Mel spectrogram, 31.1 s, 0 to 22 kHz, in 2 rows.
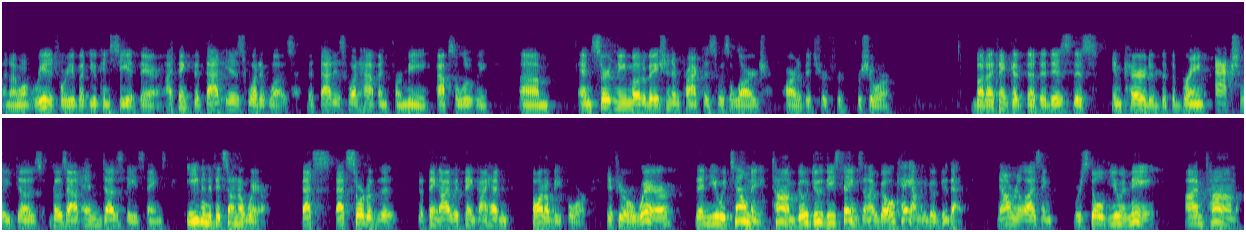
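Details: Adult man with persisting aphasia after a stroke in 2011, years into recovery following aphasia therapy; notes he still makes errors such as wrong numbers; aphasia.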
